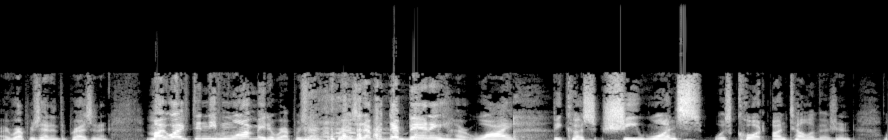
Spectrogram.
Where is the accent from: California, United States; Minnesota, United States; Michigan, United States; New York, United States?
New York, United States; Brooklyn; I grew up in Brooklyn. I listened to this station growing up as a kid.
